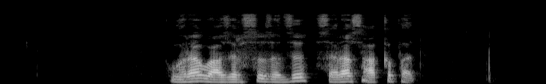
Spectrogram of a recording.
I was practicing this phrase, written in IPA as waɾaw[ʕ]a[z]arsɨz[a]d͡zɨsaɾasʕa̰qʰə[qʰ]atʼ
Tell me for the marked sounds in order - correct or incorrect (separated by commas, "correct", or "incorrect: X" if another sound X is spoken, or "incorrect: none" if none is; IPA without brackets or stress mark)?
correct, correct, correct, incorrect: pʰ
